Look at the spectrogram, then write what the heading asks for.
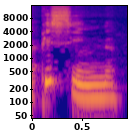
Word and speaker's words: piscine: barbecue le barbecue la piscine la piscine dans le mot piscine le C se prononce ce la piscine la piscine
